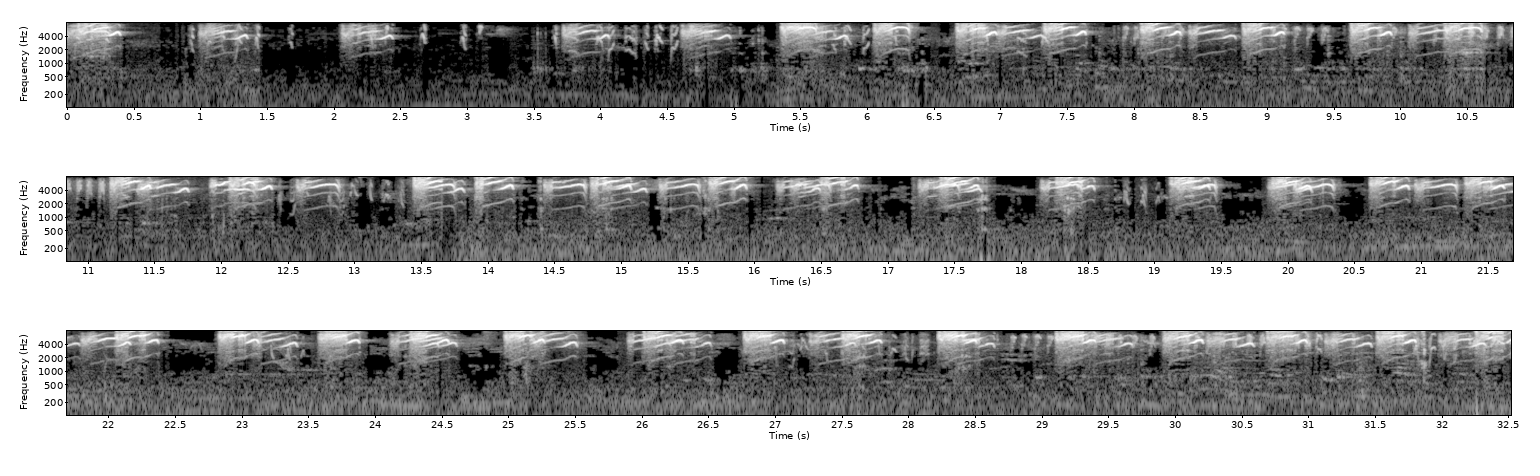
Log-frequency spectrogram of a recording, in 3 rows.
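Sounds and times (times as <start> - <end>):
little spiderhunter high twittering bursts: 0.0 - 32.5.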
